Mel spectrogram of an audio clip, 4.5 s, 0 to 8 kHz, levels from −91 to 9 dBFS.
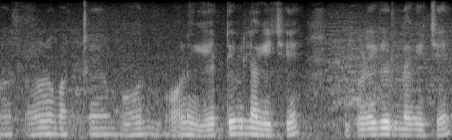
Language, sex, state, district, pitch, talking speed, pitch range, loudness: Odia, male, Odisha, Sambalpur, 125 Hz, 80 wpm, 120-130 Hz, -18 LUFS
